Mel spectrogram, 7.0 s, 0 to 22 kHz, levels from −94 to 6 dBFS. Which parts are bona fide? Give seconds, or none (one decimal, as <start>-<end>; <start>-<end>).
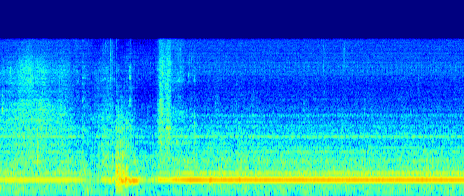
0.0-1.4; 2.4-7.0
